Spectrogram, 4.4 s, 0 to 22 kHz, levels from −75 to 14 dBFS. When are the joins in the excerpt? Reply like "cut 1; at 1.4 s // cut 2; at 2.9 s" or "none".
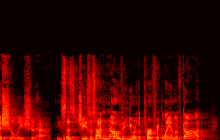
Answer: cut 1; at 1.0 s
